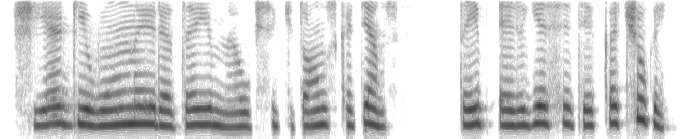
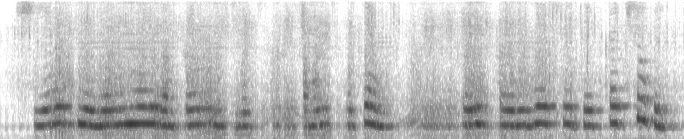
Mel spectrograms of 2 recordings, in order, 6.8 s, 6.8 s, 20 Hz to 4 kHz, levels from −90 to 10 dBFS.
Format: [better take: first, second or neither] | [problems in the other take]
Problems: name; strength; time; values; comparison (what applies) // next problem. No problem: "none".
first | noise reduction (neural separator model SepFormer DNS4)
